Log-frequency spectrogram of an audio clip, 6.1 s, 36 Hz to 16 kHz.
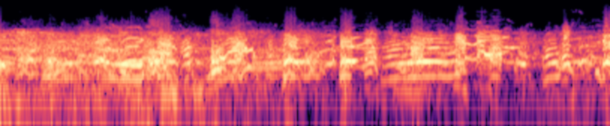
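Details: Husky teams of four dogs at the start of a sled run, Rendlesham, January 2016, taped on analogue cassette: a crowd of dogs giving sharp yips and sliding, rising yelps, bursts coming several per second and overlapping.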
